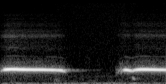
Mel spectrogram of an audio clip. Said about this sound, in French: Il y avait des hiboux.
